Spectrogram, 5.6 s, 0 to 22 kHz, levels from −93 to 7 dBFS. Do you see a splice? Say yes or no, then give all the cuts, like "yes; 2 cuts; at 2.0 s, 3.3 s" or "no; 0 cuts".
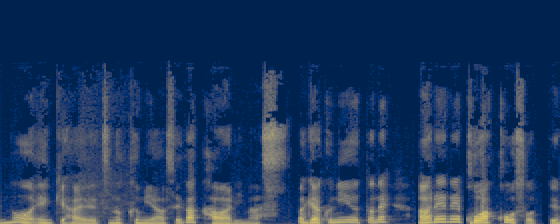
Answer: yes; 2 cuts; at 2.9 s, 4.6 s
